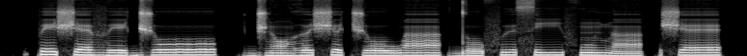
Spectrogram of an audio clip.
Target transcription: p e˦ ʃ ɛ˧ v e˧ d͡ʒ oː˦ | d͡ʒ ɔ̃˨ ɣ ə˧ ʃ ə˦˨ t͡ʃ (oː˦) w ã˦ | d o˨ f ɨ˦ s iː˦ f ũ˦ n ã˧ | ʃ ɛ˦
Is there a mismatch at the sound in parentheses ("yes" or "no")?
yes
